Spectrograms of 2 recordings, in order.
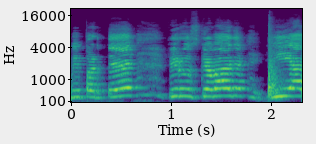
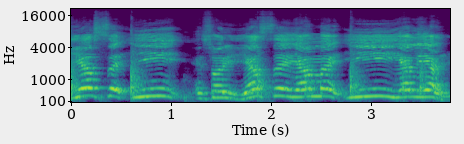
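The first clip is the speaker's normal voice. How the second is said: slow letter-by-letter spelling; dictating the letters one at a time; spelled out slowly; much slower than usual. Shown as a demonstration. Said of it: "spelling out the mnemonic".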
